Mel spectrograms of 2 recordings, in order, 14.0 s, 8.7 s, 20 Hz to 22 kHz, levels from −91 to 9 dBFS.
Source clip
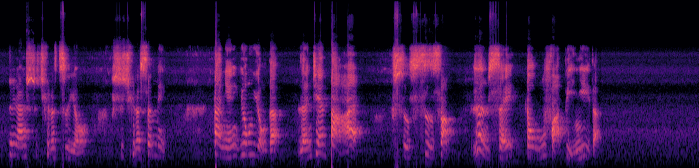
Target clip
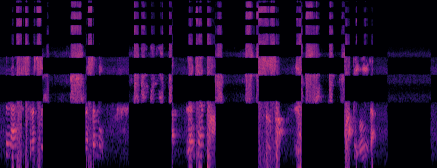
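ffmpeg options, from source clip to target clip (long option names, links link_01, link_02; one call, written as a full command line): ffmpeg -i in.wav -af "aeval=exprs='0.0708*(abs(mod(val(0)/0.0708+3,4)-2)-1)':channel_layout=same,atempo=1.6,afftfilt=real='re*gt(sin(2*PI*0.58*pts/sr)*(1-2*mod(floor(b*sr/1024/2100),2)),0)':imag='im*gt(sin(2*PI*0.58*pts/sr)*(1-2*mod(floor(b*sr/1024/2100),2)),0)':win_size=1024:overlap=0.75" out.wav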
